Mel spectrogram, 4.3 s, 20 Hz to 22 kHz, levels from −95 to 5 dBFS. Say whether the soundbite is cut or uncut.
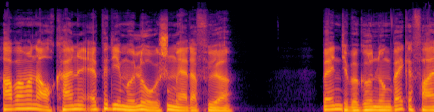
cut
